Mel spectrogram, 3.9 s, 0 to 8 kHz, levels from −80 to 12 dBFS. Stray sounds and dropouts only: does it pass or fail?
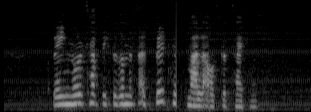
fail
